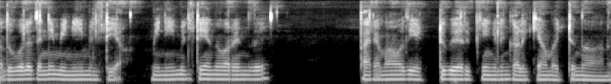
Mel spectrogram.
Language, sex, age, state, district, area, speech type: Malayalam, male, 45-60, Kerala, Palakkad, rural, spontaneous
